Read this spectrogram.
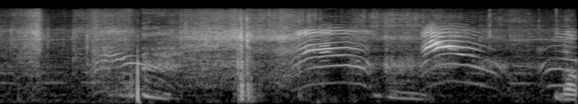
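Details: Newborn abandoned kitten crying for its mother during feeding and cleaning; repeated short, high, wavering meows amid clicks, handling noise and a person's voice, with faint music.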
